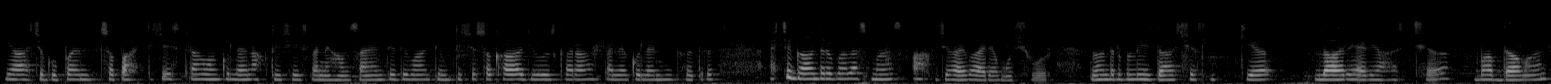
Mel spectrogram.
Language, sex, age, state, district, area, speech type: Kashmiri, female, 30-45, Jammu and Kashmir, Ganderbal, rural, spontaneous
